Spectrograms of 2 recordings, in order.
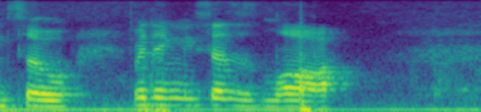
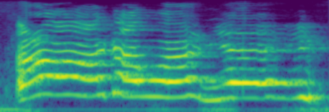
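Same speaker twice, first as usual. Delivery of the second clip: high-pitched delighted yell; excited cheer; 12 semitones higher, 3 dB louder than usual. Real, not acted. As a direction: cheer your first win, high and thrilled. First right answer in game.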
